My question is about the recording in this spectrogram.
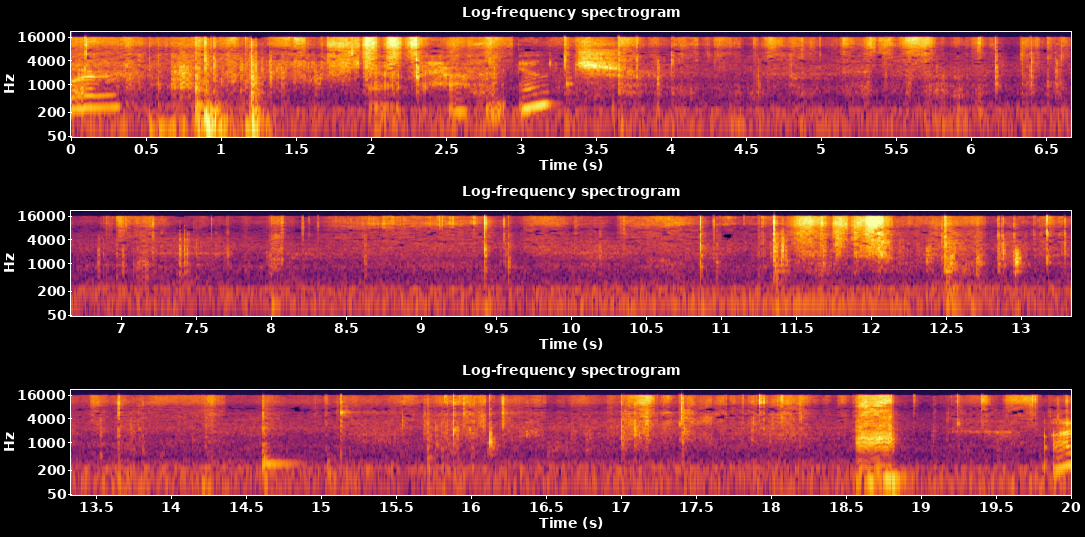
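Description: Kraft paper envelope being handled and slid on a cutting mat, with scattered sharp taps and scrapes from a scoring tool against a plastic scoring board.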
